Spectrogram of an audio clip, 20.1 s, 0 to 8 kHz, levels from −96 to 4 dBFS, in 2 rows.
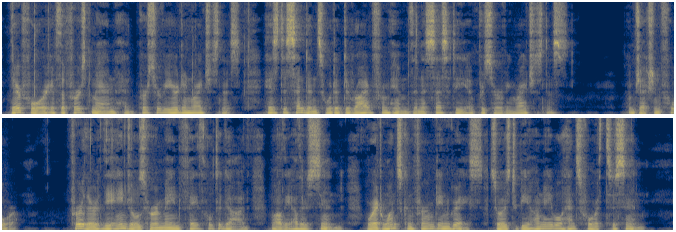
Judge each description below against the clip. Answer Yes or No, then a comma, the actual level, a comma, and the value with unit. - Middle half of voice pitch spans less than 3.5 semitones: Yes, average, 2.9 semitones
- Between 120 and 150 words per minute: Yes, average, 145 wpm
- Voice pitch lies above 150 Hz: No, low, 110 Hz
